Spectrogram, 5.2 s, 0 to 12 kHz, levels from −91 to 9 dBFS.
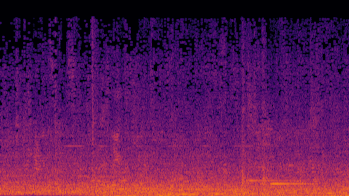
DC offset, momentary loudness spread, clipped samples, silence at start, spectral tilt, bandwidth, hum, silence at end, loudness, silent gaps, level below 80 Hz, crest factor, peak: under 0.1%; 3 LU; under 0.1%; 0 s; -6.5 dB/octave; 11.5 kHz; none; 0 s; -26 LUFS; none; -32 dBFS; 12 dB; -12 dBFS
